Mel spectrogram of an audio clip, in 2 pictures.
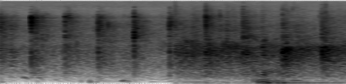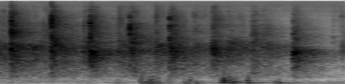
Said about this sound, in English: So, and man, we're really, really grateful for you. Can we just clap for him?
